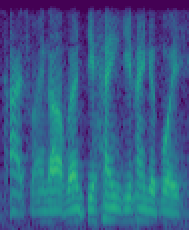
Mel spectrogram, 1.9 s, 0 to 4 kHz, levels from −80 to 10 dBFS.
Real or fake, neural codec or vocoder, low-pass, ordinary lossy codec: fake; codec, 16 kHz, 0.5 kbps, FunCodec, trained on Chinese and English, 25 frames a second; 3.6 kHz; none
